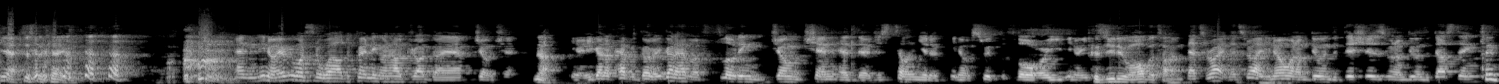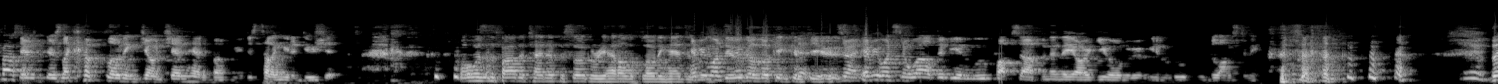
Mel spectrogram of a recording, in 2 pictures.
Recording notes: Apologies in advance or the sound quality on this week''s show. The fancy expensive mic that I bought WAS plugged in and functioning correctly however SOMEONE (I wonder who) forgot too switch audacity over from internal to external mic.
